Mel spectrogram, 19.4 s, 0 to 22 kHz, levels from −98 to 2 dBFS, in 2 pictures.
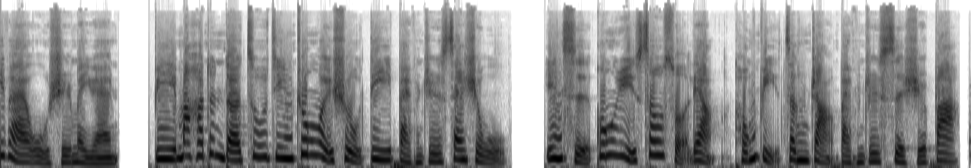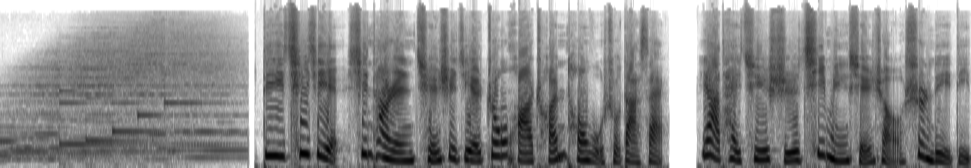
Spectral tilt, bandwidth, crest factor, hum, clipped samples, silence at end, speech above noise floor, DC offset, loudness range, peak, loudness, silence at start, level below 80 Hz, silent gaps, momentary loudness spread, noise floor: -5 dB/octave; 19 kHz; 10 dB; none; 0.9%; 0 s; 24 dB; 0.2%; 6 LU; 0 dBFS; -9 LUFS; 0 s; -32 dBFS; 1.19-1.47 s, 5.12-5.43 s, 16.40-16.66 s; 17 LU; -32 dBFS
